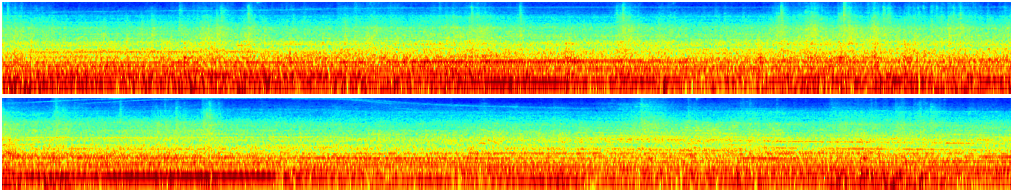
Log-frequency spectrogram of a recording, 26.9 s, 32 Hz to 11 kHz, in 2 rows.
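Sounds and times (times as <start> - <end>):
rattles and knocks: 0.0 - 16.9
bus diesel engine running: 0.0 - 26.9.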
